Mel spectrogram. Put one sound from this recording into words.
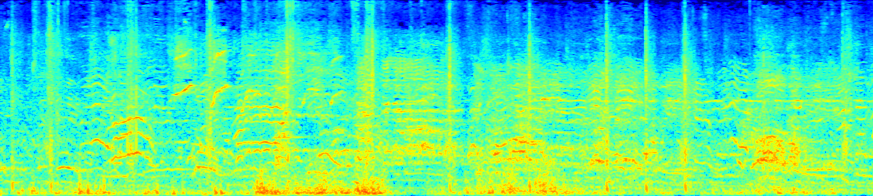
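Women ululate loudly and shrilly.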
